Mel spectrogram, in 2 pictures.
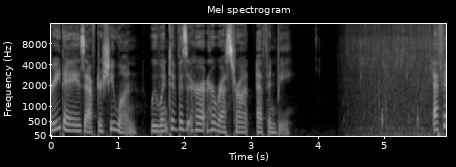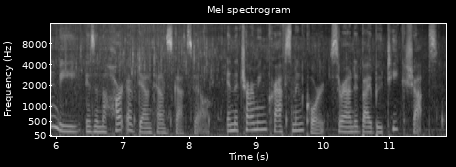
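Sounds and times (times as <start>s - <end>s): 
speech: 0.0s - 3.7s, 5.7s - 11.8s
outdoor fountain water bubbling and splashing: 4.4s - 11.8s.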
